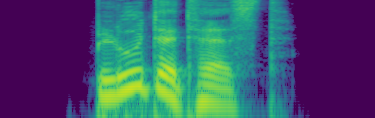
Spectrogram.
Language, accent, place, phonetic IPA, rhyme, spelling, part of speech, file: German, Germany, Berlin, [ˈbluːtətəst], -uːtətəst, blutetest, verb, De-blutetest.ogg
- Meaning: inflection of bluten: 1. second-person singular preterite 2. second-person singular subjunctive II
